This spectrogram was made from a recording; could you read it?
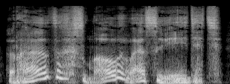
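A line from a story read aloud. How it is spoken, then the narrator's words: Creaky voice. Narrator (Russian): проскрипел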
